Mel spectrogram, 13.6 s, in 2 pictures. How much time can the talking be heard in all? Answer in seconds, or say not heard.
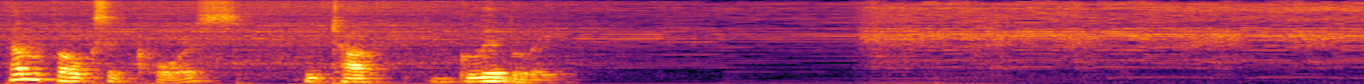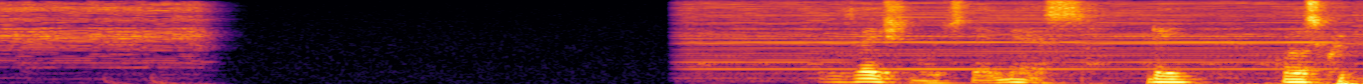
5 s.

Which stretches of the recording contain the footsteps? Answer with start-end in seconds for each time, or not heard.
not heard.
